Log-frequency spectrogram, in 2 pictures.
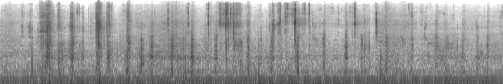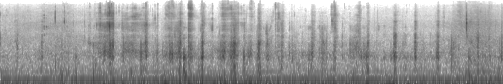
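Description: Food eaten by hand, crunched and chewed close up, with steady bites and crackling crunches running through the whole stretch and no talking.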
